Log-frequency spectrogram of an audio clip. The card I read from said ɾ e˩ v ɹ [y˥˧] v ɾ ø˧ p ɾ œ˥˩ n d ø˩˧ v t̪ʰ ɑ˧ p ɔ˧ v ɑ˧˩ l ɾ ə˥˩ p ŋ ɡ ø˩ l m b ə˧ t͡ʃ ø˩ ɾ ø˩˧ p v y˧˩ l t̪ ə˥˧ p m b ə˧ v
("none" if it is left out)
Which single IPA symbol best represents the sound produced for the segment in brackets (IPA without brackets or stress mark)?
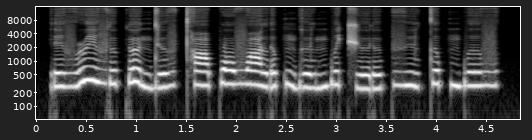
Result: e˥˧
